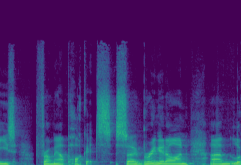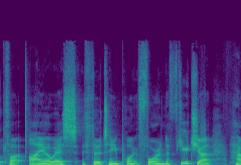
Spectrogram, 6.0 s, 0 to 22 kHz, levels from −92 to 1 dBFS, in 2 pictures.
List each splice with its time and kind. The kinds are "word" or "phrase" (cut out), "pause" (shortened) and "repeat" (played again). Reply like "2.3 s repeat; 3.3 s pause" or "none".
3.1 s word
